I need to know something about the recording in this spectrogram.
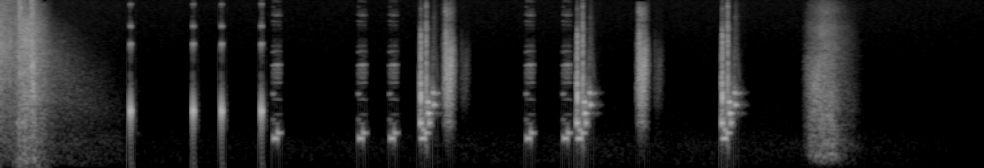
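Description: Short electronic menu blips sound one after another.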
